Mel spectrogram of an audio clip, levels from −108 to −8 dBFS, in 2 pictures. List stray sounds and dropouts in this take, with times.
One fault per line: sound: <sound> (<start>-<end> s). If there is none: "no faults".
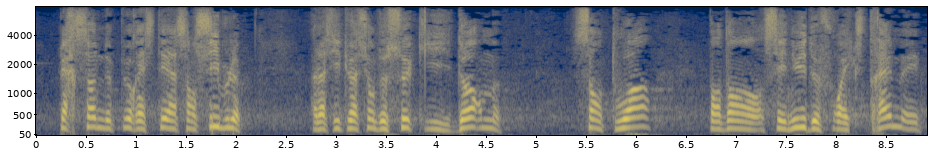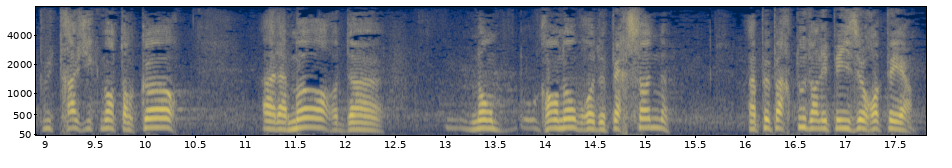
no faults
